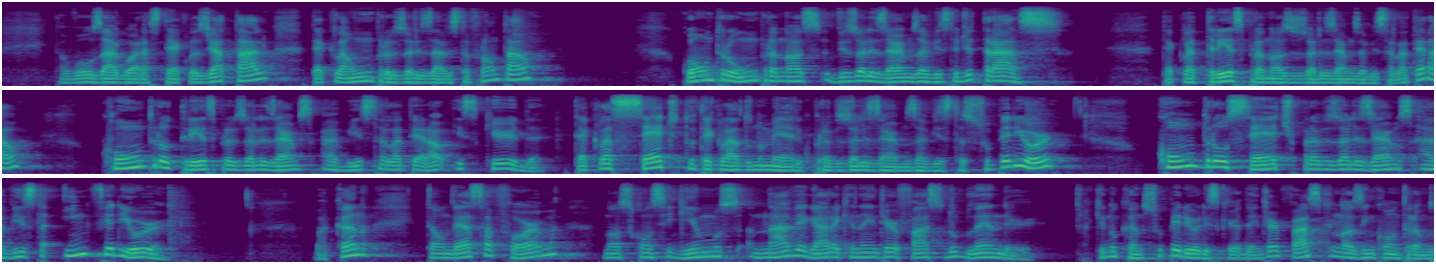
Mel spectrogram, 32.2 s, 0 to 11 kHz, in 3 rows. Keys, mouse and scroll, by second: 0.1 shift+middle click, 0.8 scroll up 2, 1.4-3.8 shift+middle drag, 3.8 KP_1, 7.4 ctrl+KP_1, 10.6 KP_3, 18.4 KP_7, 22.7 ctrl+KP_7, 24.8-32.2 middle drag.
